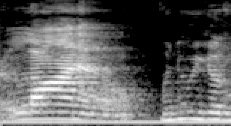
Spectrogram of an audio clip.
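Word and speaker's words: Llano: I didn't know what to do with my hands, so this is one that we go to every summer, and it's pronounced Lano or Lano.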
